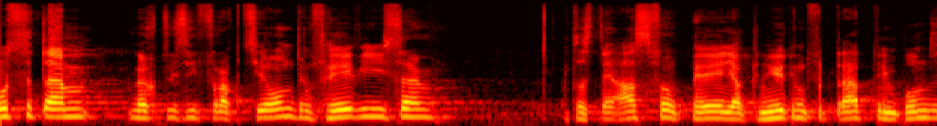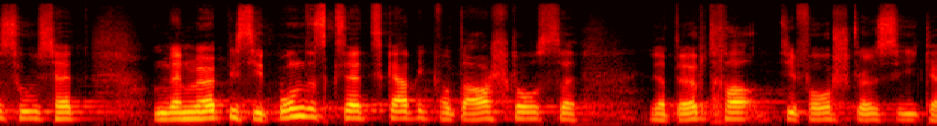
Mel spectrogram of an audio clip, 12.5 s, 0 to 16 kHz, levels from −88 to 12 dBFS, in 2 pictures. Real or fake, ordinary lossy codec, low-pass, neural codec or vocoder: fake; none; 14.4 kHz; codec, 44.1 kHz, 2.6 kbps, SNAC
